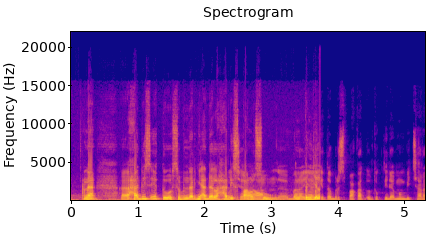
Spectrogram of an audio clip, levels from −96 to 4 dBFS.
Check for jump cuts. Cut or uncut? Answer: cut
